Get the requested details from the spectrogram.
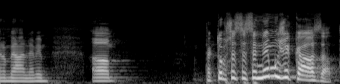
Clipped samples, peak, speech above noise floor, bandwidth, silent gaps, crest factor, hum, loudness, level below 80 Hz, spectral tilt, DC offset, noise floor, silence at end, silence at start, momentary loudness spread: under 0.1%; -2 dBFS; 42 dB; 12 kHz; none; 16 dB; none; -16 LUFS; -44 dBFS; -5 dB/octave; under 0.1%; -58 dBFS; 0.1 s; 0 s; 14 LU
